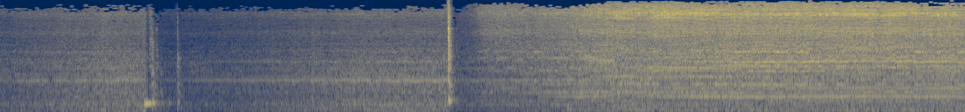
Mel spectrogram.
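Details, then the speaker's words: Jeep a week after a power steering pump replacement: thin steady whine rising with speed over road noise; owner suspects a main drive belt, power steering or alternator, unconfirmed. "I'm not really sure what noise that is it sounds like it's from one of these main drive belts maybe power steering maybe not"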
